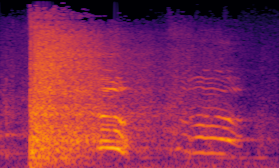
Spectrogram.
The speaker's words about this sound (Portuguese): Uh, você o desarmou com um tiro, Jerônimo. Ah. Que rapidez! A arma do cobra voou longe.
